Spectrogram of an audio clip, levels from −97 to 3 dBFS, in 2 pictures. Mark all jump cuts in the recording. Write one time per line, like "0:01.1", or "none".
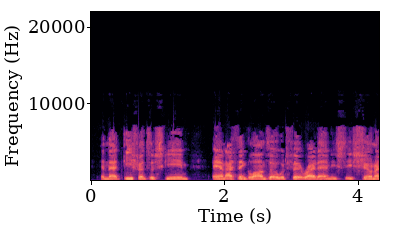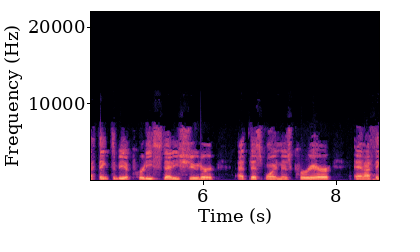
none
